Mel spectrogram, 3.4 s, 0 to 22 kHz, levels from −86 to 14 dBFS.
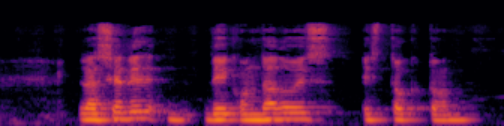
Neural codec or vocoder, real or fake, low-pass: none; real; 10.8 kHz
